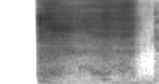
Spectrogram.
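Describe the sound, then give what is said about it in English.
A single forceful nose blow, a rough, airy burst lasting just over a second after a moment of silence, then cutting off abruptly. No voices. “I'm blowing my nose.”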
